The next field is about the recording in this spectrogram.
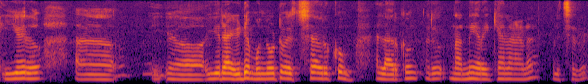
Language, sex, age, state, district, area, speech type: Malayalam, female, 30-45, Kerala, Kozhikode, rural, spontaneous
